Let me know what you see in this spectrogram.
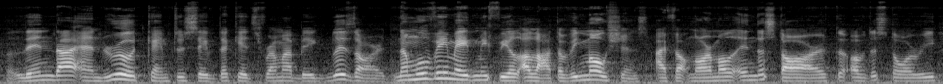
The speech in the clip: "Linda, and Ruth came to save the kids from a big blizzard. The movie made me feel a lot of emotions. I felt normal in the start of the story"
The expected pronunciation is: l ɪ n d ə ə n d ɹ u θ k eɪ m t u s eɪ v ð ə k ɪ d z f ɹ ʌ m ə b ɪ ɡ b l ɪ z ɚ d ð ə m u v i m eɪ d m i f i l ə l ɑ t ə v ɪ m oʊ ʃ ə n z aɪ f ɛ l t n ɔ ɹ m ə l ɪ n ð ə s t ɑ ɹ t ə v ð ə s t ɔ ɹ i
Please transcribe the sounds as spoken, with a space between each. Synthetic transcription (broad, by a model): l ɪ n d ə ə n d ɹ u t k eɪ m t u s eɪ v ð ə k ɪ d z f ɹ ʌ m ə b ɪ ɡ b l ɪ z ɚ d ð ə m u v i m eɪ d m i f i l ə l ɑ t ə v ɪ m oʊ ʃ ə n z aɪ f ɛ l t n ɔ ɹ m ə l ɪ n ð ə s t ɑ ɹ t ə v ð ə s t ɔ ɹ i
